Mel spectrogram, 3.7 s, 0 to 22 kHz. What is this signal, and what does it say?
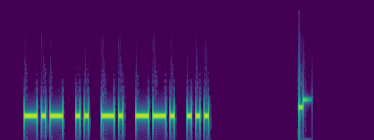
Morse code, heard as a keyed tone, about 27 wpm, 700 Hz. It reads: KINGS
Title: Sentences from Top 1000 Words - Review Part 6 - New Word Drill - 28wpm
